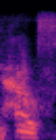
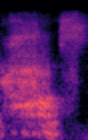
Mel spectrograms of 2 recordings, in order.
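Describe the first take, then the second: First: It begins with a light English h. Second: It begins with a raspy h from the throat. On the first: "instead of saying house" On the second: "you would say house. ... much raspier in the back of your throat"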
